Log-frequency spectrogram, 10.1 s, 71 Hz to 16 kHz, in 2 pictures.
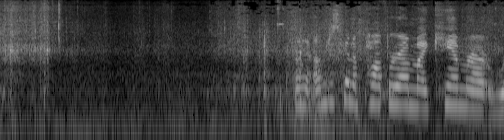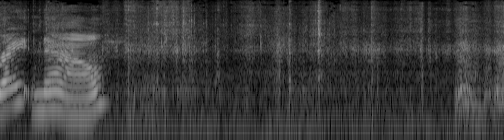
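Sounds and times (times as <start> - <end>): bubble wrap crinkling: 0.0 - 6.1
low steady rumble: 0.0 - 10.0.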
